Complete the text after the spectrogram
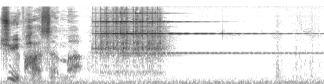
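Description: A telephone rings briefly.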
